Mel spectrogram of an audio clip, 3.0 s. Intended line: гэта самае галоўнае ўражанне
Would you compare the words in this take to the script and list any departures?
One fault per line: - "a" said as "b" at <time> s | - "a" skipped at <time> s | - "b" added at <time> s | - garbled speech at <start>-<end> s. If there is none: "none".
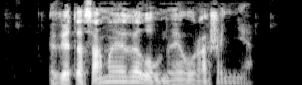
none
